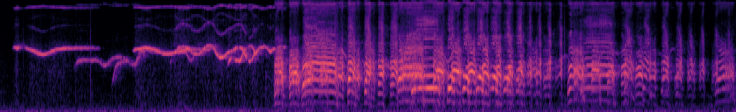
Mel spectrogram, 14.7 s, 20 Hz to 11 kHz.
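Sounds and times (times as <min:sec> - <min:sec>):
person whistling a wavering sliding tune: 0:00.3 - 0:05.8
loud rhythmic laughter: 0:05.5 - 0:14.7.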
